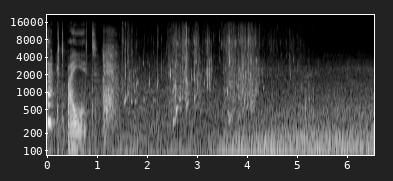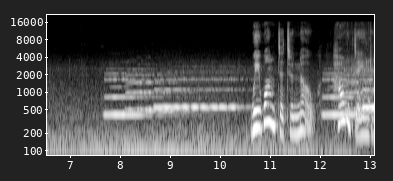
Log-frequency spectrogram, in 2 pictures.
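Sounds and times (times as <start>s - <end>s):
dolphin splashing: 1.0s - 5.6s
water lapping against hull: 1.0s - 5.6s
steady low hum: 1.4s - 12.2s.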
